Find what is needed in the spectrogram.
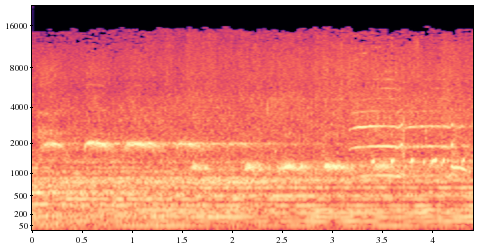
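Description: Instrumental music: a pan flute melody of held high notes over a steady sustained backing, with a second, lower line of notes coming in about halfway through.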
